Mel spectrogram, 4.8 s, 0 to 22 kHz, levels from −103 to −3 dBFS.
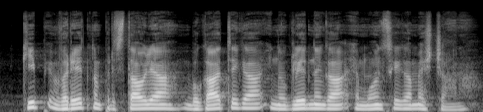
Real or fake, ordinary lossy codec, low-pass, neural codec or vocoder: real; none; 14.4 kHz; none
